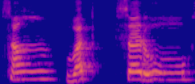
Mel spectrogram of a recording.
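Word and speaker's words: संवत्सरो: अहस ह पूर्ण संवत सरो व्या संवत सरो संवत सरो व के पहले अनुस्वार है। उसका भी व जैसा हल्का सा नाक से उच्चारण इसलिए यह होता है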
